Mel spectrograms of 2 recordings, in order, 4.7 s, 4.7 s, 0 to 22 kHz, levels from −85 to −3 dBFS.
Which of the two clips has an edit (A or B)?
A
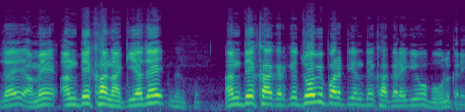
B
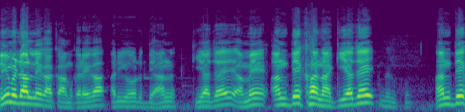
B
